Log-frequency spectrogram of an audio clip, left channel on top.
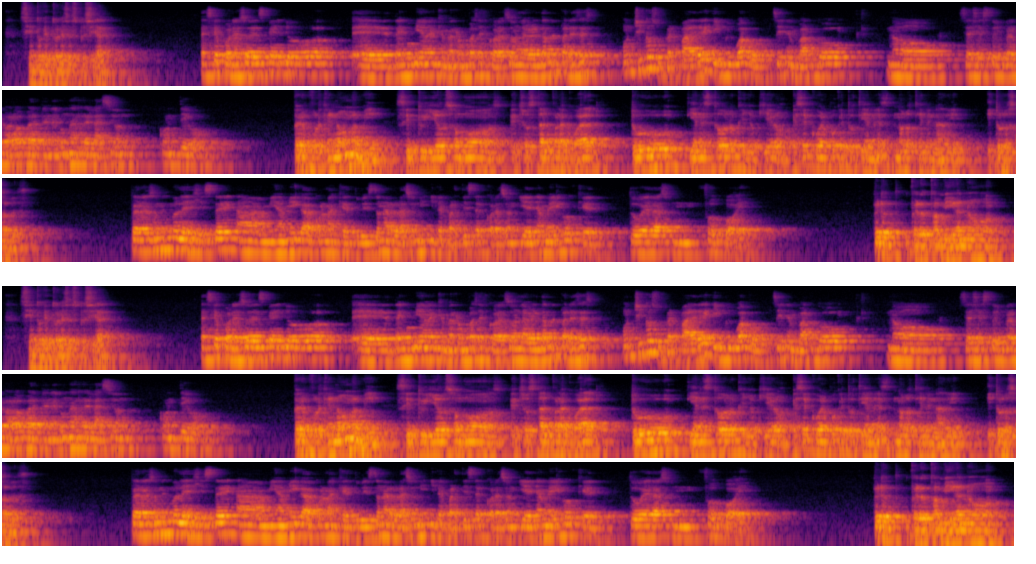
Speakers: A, on the left; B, on the left.
A: siento que tú eres especial.
B: Es que por eso es que yo eh, tengo miedo de que me rompas el corazón. La verdad me pareces un chico súper padre y muy guapo. Sin embargo, no sé si estoy preparado para tener una relación contigo.
A: Pero ¿por qué no, mami? Si tú y yo somos hechos tal para cual, tú tienes todo lo que yo quiero. Ese cuerpo que tú tienes no lo tiene nadie y tú lo sabes.
B: Pero eso mismo le dijiste a mi amiga con la que tuviste una relación y, y le partiste el corazón y ella me dijo que tú eras un fuckboy.
A: Pero, pero tu amiga no,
